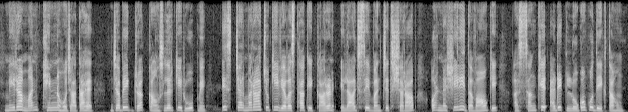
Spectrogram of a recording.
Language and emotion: Hindi, disgusted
